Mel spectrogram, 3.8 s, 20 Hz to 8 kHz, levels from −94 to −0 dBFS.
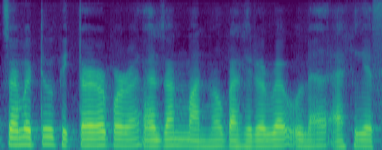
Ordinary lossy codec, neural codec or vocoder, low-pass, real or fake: none; codec, 16 kHz, 0.5 kbps, FunCodec, trained on LibriTTS, 25 frames a second; none; fake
